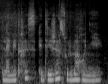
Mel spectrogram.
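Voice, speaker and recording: A woman reading a children's storybook in a hushed, breathy library whisper, in a soft ASMR style. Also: lowish voice, moderate pace. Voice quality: breathy, unvoiced.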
